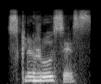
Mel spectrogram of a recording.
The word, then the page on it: sclerosis: Indian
